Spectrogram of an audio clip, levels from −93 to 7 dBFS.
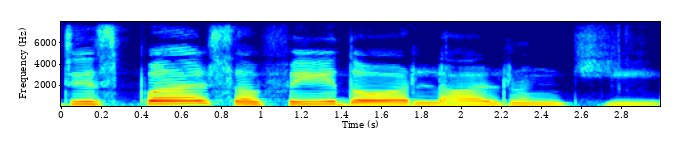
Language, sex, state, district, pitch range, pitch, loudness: Hindi, female, Chhattisgarh, Raipur, 185-250 Hz, 205 Hz, -17 LUFS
